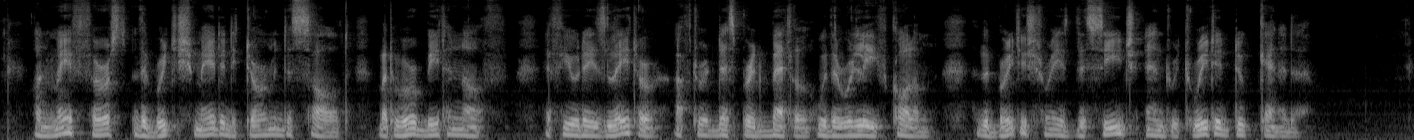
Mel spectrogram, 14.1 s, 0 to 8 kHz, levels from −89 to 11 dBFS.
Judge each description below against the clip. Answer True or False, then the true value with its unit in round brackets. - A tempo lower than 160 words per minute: True (145 wpm)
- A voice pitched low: True (105 Hz)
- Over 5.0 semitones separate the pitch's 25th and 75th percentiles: False (3.5 semitones)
